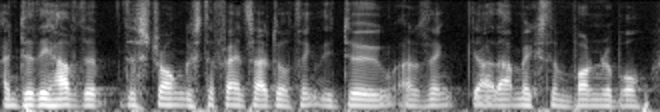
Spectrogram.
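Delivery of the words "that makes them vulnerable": usual speaking voice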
